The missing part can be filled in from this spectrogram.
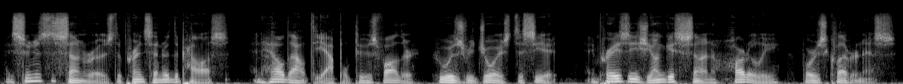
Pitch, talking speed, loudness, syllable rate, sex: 95 Hz, 225 wpm, -19 LUFS, 6.1 syllables/s, male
